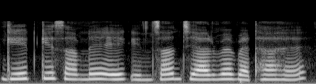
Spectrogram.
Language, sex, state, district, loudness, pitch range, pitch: Hindi, female, Assam, Kamrup Metropolitan, -13 LUFS, 225-250 Hz, 235 Hz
